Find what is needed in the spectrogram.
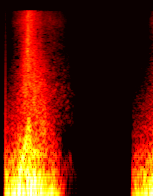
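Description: Breaking-news intro sound effect: a single whoosh with a low boom under it, lasting just under a second and cutting off suddenly.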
